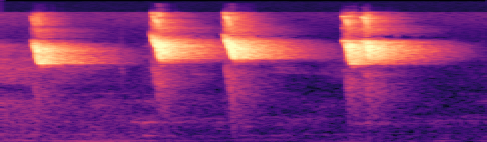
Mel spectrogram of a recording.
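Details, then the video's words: Saffron finch, known locally as canario criollo, delivering four bright, piercing notes that each drop quickly in pitch, spaced roughly three-quarters of a second apart, with a soft low hum underneath. "Canto de Canario criollo"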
